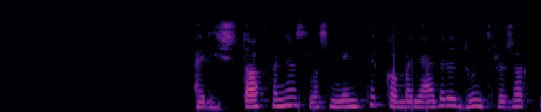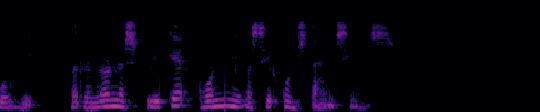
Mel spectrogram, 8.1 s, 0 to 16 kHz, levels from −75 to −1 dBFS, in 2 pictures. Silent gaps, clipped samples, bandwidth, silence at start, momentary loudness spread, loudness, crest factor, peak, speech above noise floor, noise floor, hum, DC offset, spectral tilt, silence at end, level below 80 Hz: none; under 0.1%; 8 kHz; 1.45 s; 12 LU; -44 LUFS; 24 dB; -22 dBFS; over 46 dB; under -90 dBFS; none; under 0.1%; -4 dB/octave; 1.1 s; -80 dBFS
